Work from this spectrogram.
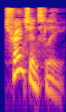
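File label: "trenchantly", British English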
